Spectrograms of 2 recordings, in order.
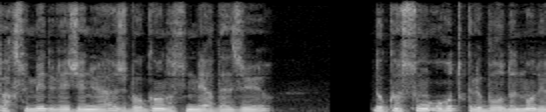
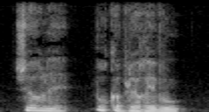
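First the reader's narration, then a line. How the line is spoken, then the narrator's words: Crying out. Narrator (French): s'écria Caroline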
